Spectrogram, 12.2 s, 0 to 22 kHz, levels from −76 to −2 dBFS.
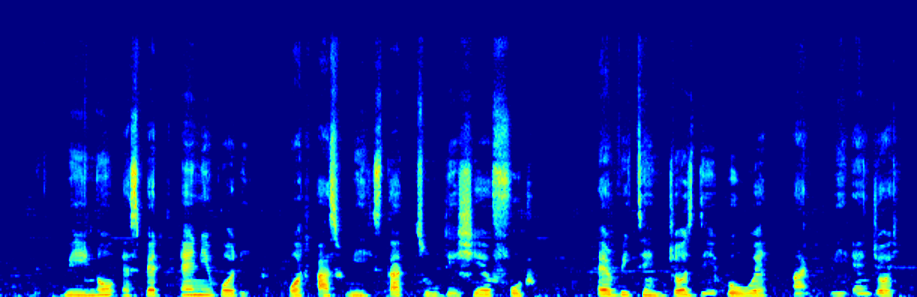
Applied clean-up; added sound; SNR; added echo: classical method Wiener filter.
